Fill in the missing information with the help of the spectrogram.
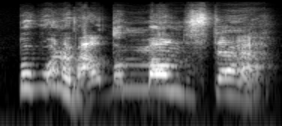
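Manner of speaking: high, loud, drawn-out screech; furious screech. A narrator's reading. Pelly as the police cars leave, screeching. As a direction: screech after them in fury. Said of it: "leaving Pelly screeching them in fury".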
